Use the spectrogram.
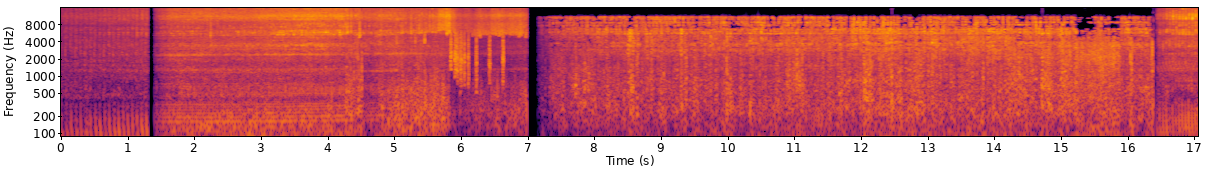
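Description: A motorcycle engine with its silencer removed roars loudly and raw without muffling, steady and harsh, with a brief cut partway before it resumes.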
